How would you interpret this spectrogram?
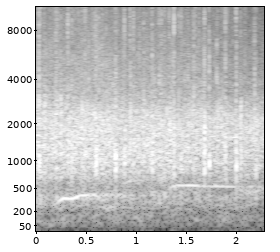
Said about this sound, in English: would you just help me welcome each other by applause as we are one church in a variety of locations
